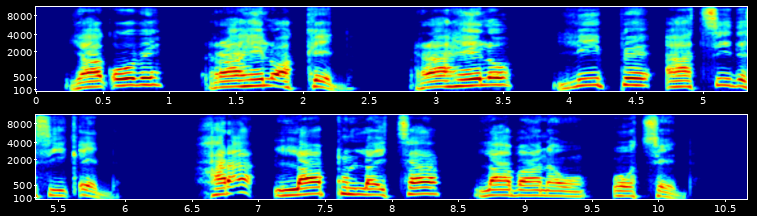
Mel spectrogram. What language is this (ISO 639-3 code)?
dwr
